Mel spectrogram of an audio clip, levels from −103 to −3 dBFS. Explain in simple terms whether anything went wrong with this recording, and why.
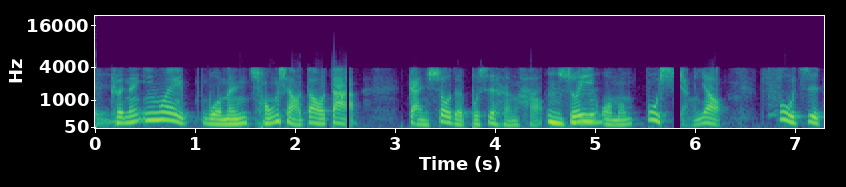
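Twice the speech drops out into sudden silence: around 2.5 to 2.62 seconds, where about 40 milliseconds of sound goes missing, and around 5.76 to 5.96 seconds, where about 80 milliseconds is lost. This is packet loss on an ADPCM call. A couple of small chunks of the phone signal went missing the first time, and a handful the second. The gaps have hard edges rather than fading, and each gap was simply filled with silence.

What sets this apart from an ordinary dropout is what happens right after each gap. This phone coding works by guessing each next bit of sound from what came before, so losing chunks leaves the receiving end's guesses out of step with the sender's. When the speech returns it comes back briefly with some roughness. It settles within a fraction of a second.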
